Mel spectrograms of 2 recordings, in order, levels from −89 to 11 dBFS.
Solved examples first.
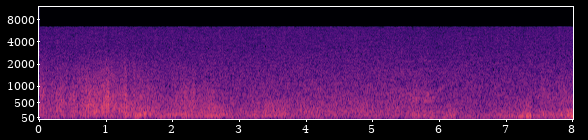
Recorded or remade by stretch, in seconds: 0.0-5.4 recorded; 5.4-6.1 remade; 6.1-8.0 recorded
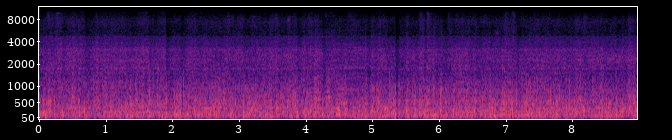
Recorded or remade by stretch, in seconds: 0.0-4.2 recorded; 4.2-4.9 remade; 4.9-9.0 recorded

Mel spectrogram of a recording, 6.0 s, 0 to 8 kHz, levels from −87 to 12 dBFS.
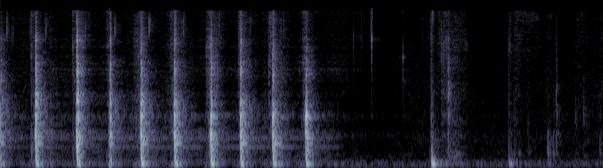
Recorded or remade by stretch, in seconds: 0.0-0.5 recorded; 0.5-1.1 remade; 1.1-1.9 recorded; 1.9-2.4 remade; 2.4-2.8 recorded; 2.8-4.1 remade; 4.1-6.0 recorded

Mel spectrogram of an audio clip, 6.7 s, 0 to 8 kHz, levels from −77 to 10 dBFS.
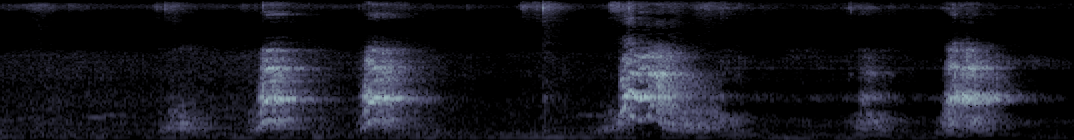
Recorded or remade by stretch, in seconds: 0.0-4.5 recorded; 4.5-6.7 remade

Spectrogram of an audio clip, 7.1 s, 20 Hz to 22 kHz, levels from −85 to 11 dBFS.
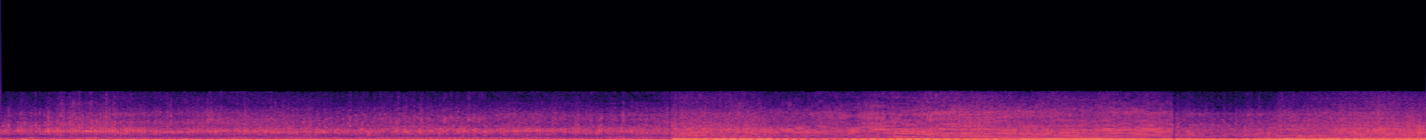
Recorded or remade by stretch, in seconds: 0.0-1.6 remade; 1.6-2.5 recorded; 2.5-3.6 remade; 3.6-4.2 recorded; 4.2-5.5 remade; 5.5-6.3 recorded; 6.3-7.1 remade

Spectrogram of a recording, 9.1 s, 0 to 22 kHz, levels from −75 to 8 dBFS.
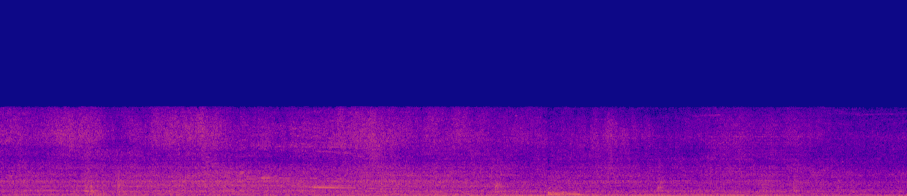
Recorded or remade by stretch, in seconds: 0.0-7.2 recorded; 7.2-8.1 remade; 8.1-9.1 recorded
